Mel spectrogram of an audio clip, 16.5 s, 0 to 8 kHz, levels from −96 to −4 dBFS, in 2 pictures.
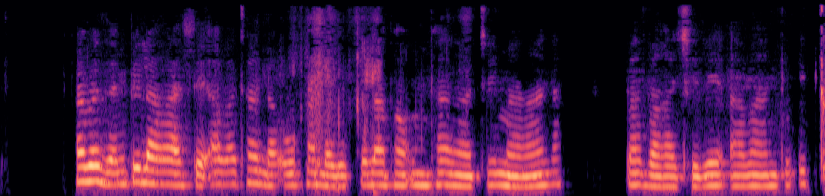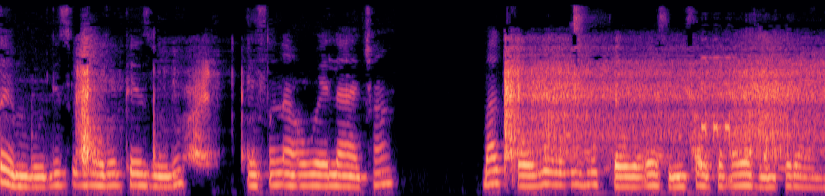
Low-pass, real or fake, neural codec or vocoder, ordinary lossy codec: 7.2 kHz; real; none; MP3, 32 kbps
